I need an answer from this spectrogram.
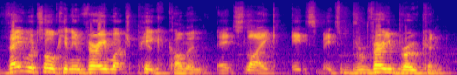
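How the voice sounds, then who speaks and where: A man's voice: fairly high pitch, moderate pace, fairly bright tone. A man casually narrating a tabletop role-playing game as game master.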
